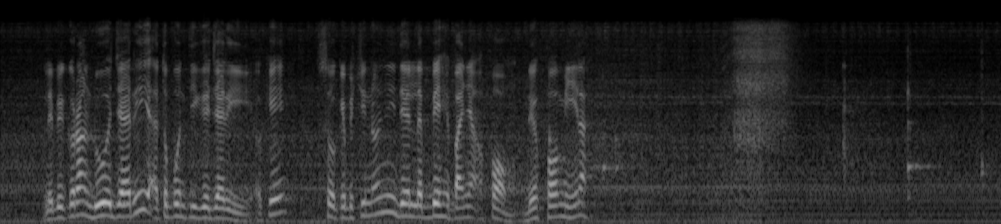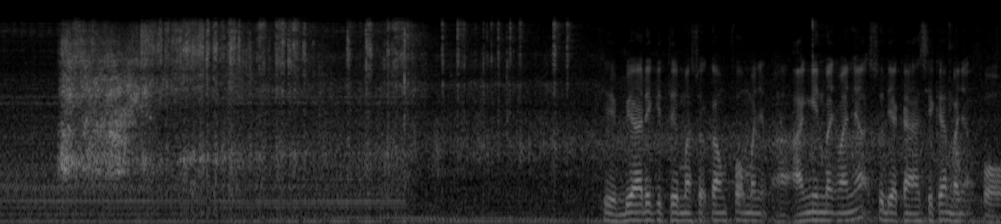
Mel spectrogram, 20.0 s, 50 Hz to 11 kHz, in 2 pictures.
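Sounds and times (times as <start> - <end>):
steam wand hissing: 7.3 - 8.0, 10.6 - 12.5
milk crackling while frothing: 10.5 - 17.7.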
